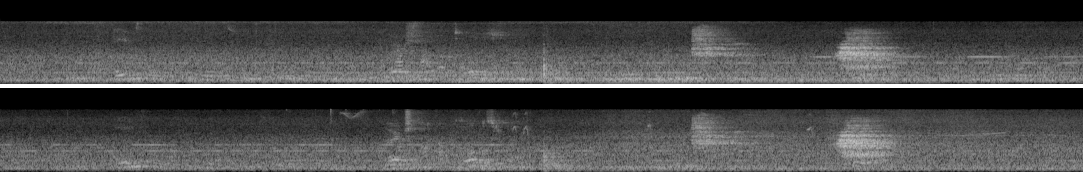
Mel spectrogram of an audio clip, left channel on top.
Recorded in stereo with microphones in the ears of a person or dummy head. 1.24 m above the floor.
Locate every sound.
1.1 s a woman speaking: 85° left, 3.5 m
3.7 s a man speaking: 25° right (ahead or behind), 8 m
5.4 s knocking: 75° left (ahead or behind), 2 m
6.9 s breathing: 20° right (ahead or behind), 0.7 m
